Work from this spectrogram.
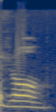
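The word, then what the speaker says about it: wrong: के वर्ड है जैसे रंग में डब्लू साइलेंट है हमने रंग नहीं बोला हमने रंग बोला ऐसा लगता है कि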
